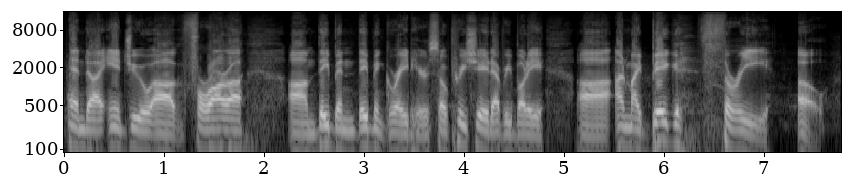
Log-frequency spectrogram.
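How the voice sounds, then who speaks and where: A man's voice: low-pitched, normal speed, fairly bright tone, smooth, no room sound. A thirty-year-old man hosting a sports radio show, chatting casually and animatedly, often repeating and stumbling over his phrases. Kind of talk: casual radio chat, personal.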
